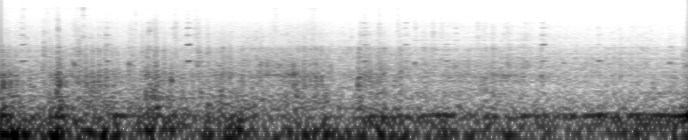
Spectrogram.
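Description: Maruti car's engine running at low revs in first gear as the car pulls away slowly, heard from inside the cabin as a steady low hum. A few faint ticks and rattles come through over it.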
